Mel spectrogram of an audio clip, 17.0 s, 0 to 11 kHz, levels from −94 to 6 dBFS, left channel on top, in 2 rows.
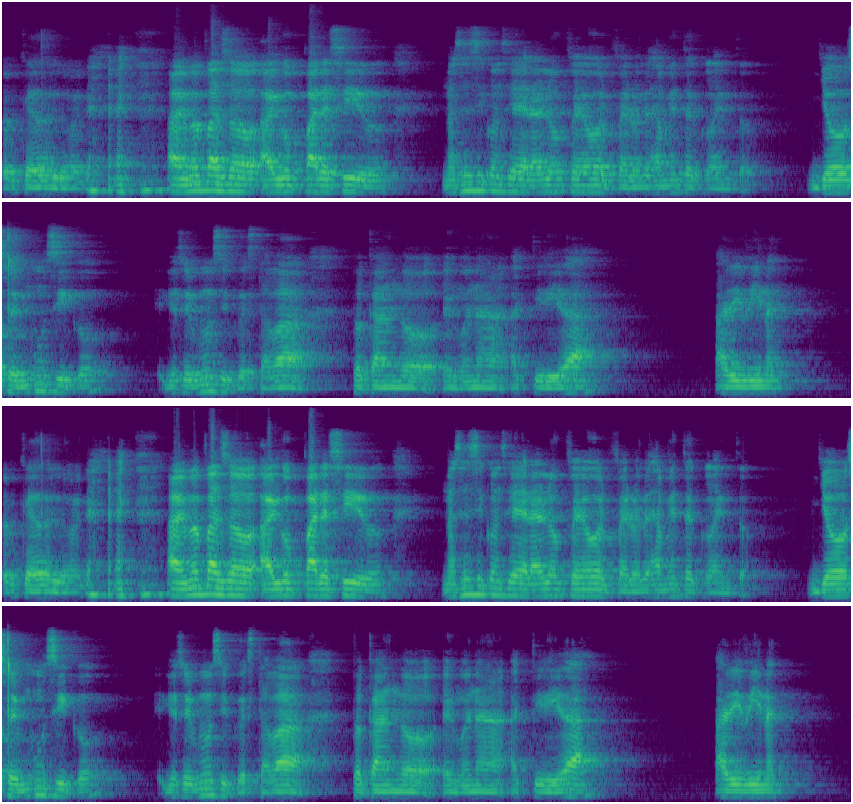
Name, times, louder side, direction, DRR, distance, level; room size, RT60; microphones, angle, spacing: voice 1, 0.0-4.1 4.4-7.5 8.1-9.5 10.0-14.4 15.6-16.3, right 2 dB, 40° right, 10 dB, 0.7 m, -25 dB
9.4 x 8.2 x 4.6 m, 0.90 s
head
